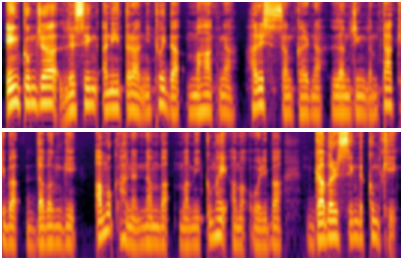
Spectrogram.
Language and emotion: Manipuri, neutral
